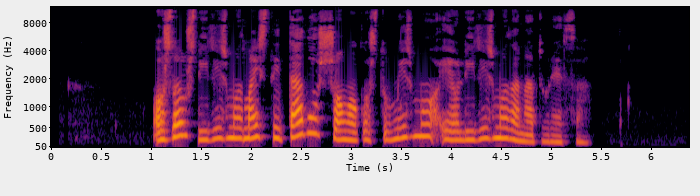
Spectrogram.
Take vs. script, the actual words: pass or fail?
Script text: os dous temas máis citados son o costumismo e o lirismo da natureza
fail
